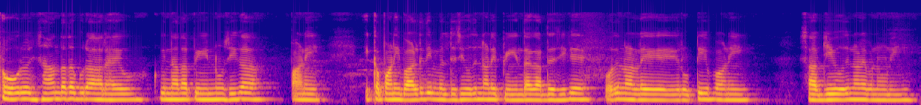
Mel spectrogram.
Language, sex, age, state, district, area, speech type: Punjabi, male, 18-30, Punjab, Fatehgarh Sahib, rural, spontaneous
